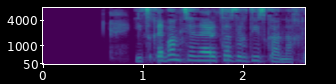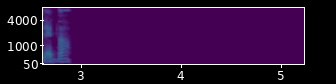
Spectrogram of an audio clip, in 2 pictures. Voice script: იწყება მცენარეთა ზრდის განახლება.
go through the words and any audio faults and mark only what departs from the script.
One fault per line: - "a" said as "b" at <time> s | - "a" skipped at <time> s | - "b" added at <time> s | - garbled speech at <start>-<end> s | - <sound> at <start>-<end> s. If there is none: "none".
none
